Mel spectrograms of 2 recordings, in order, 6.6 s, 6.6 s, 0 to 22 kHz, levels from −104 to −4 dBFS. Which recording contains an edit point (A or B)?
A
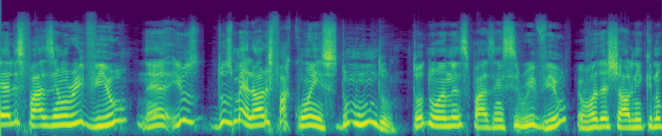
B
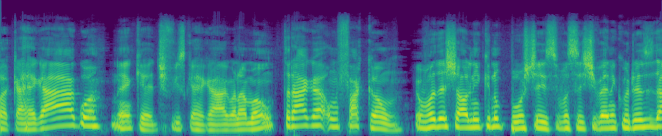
B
